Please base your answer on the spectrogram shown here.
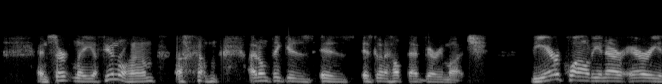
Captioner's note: laugh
